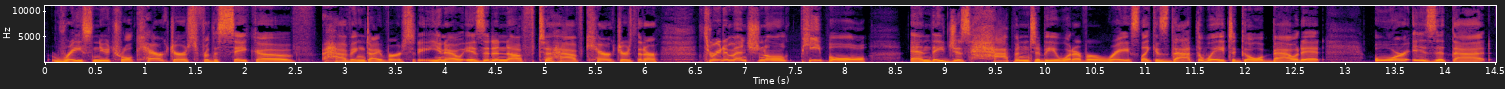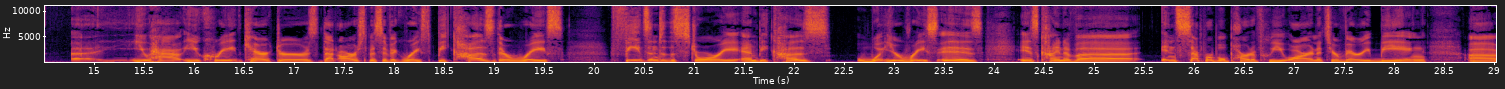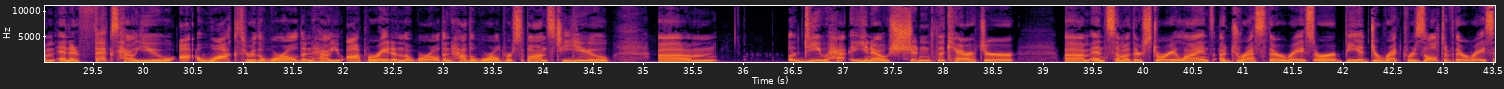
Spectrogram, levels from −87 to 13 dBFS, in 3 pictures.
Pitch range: 150-190 Hz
